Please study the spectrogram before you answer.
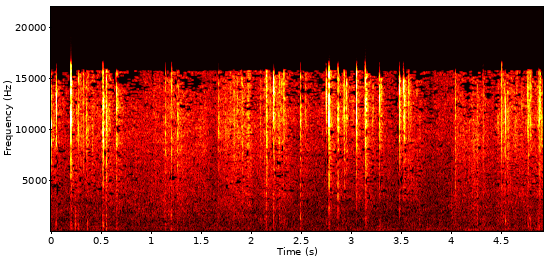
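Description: Long blue-painted nails scratch and tap across a bunched navy cotton shirt covered in small silver paillettes. The result is a quiet, soft, steady scratching, broken by scattered sharp, bright clicks and ticks that stop instantly with no ring.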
